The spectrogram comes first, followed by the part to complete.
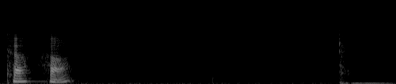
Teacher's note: K to H, both in the back of the mouth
